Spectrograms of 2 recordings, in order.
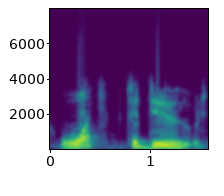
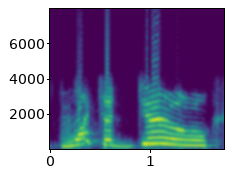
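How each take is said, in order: First: "What to do?" slow and low with a falling "to". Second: "What to do?" drawn out slowly and pitched high. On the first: Narrator answering the parents, low and slow. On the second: Mock-worried parent asking themselves, high and slow. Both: Shown as a demonstration.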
